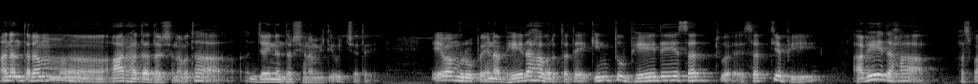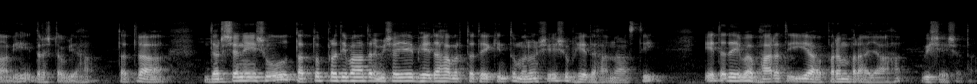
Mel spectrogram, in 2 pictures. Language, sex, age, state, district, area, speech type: Sanskrit, male, 30-45, Karnataka, Uttara Kannada, rural, spontaneous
